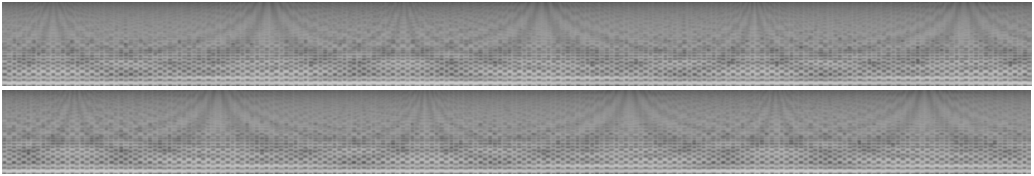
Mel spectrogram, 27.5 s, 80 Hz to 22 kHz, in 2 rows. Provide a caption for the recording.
Sound effects > Electronic / Design
Clip sound loops 2
Just easily FM a saw wave with a square wave. Synthsiser just phaseplant.
8-bit, clip, fx, game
